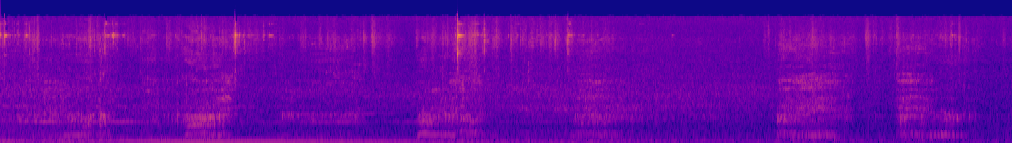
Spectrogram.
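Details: Two female Golden Retrievers playing together before suddenly falling into a real scuffle; low rumbling growls come in short bursts every couple of seconds, separated by quieter gaps, with a steady background hum.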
